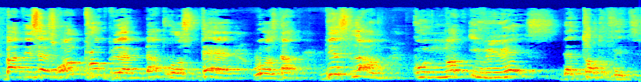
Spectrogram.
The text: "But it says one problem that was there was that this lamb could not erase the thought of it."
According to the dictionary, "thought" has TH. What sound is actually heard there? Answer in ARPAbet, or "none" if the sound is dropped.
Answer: T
